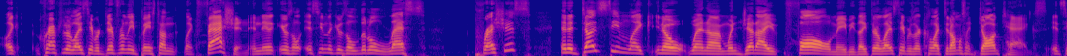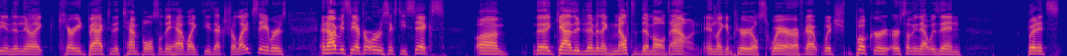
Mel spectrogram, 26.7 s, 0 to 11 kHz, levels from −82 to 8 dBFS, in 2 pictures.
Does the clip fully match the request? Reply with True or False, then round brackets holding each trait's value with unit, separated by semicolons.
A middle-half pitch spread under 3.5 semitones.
False (4.0 semitones)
